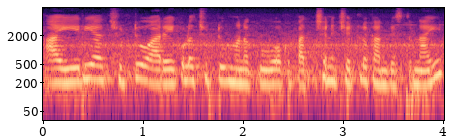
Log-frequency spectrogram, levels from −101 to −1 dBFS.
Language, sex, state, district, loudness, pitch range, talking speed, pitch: Telugu, female, Telangana, Mahabubabad, -16 LUFS, 190-220 Hz, 165 wpm, 200 Hz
